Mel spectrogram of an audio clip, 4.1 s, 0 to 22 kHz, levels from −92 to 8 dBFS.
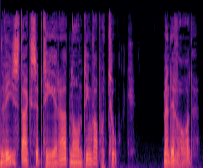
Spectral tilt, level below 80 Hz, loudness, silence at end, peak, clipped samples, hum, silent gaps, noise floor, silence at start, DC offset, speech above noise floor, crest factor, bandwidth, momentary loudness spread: -3.5 dB/octave; -44 dBFS; -23 LUFS; 0.15 s; -4 dBFS; under 0.1%; none; none; -71 dBFS; 0 s; under 0.1%; 47 dB; 20 dB; 16.5 kHz; 10 LU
